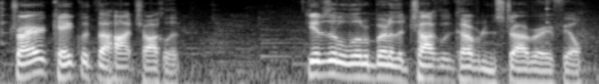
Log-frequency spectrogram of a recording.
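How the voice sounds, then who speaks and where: Man playing a cocky, soft-hearted delinquent boy. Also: mid-range voice, lightly acted. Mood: friendly, proud. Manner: slangy, casual, stumbling when flustered. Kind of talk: ASMR roleplay acting, addressing the listener.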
